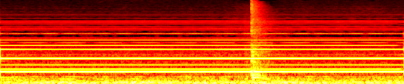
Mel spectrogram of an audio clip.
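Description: Schiedmayer pedal harmonium (reed organ) holding a soft sustained chord of steady reed tones; its lower notes are released at the start and the upper notes ring on. A single short click comes about two and a half seconds in.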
